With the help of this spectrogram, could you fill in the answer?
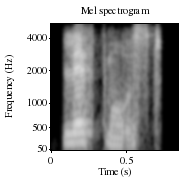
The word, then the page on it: leftmost: Indian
